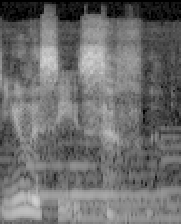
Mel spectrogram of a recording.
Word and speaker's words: Ulysses: Ah, by the way, I found out that I did pronounce his name wrong. It's Ulysses.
